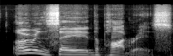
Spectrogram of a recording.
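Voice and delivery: yawning while talking. Giving an MLB trade prediction, yawning while talking. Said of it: "I was yawning for a second".

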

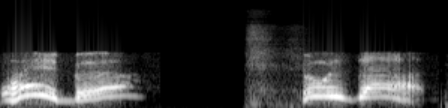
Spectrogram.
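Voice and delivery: very high, rough-edged voice with some rasp. Retelling a story, the speaker voices Willie Mays answering the door: Willie Mays high-pitched voice. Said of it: "in that high-pitched voice".

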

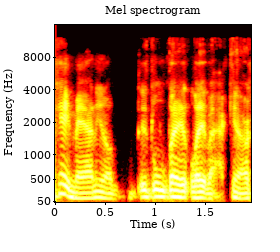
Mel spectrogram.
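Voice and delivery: normal talking voice

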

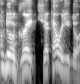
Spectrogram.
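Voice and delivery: sarcastic tone of voice. Answering a greeting from another speaker: sarcastic tone. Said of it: "That's so sarcastic".

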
